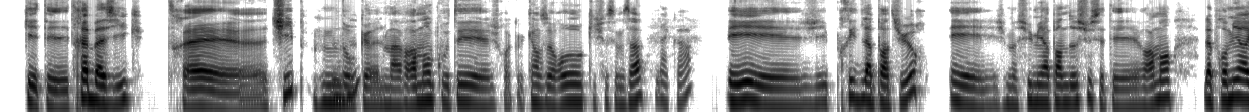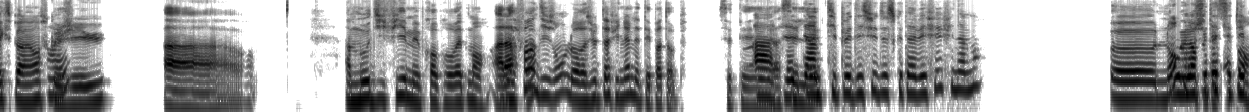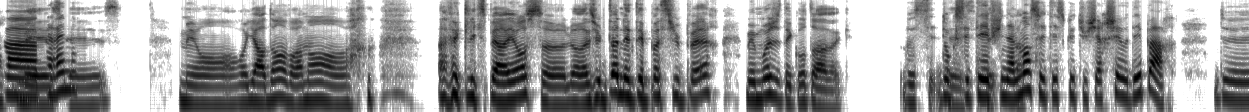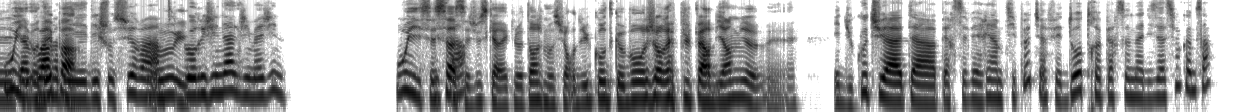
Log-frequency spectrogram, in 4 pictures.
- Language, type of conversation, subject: French, podcast, Tu fais attention à la mode éthique ?
- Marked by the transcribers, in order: tapping; chuckle; laughing while speaking: "avec l'expérience, heu, le résultat n'était pas super"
